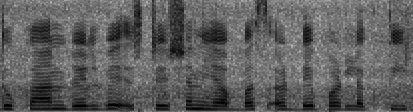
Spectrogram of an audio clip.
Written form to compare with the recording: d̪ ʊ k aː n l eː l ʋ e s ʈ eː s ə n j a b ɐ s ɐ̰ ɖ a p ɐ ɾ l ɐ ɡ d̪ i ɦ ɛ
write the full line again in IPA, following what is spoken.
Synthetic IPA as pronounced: d̪ ʊ k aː n ɾ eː l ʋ e s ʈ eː ʃ ə n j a b ɐ s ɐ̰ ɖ e p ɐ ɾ l ɐ ɡ t̪ i ɦ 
